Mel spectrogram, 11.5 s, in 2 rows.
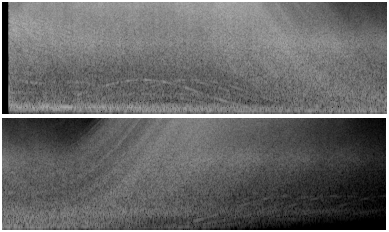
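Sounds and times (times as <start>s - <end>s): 
storm vortex drones: 0.1s - 9.9s.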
